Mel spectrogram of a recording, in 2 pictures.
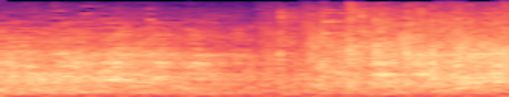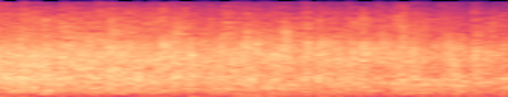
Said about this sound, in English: We have Arizona Secretary of State Ken Bennett is here. Or, if you'd rather not hold your applause,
